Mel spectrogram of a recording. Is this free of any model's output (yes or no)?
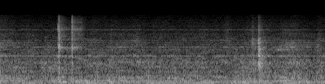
no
